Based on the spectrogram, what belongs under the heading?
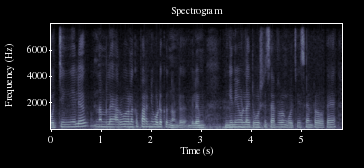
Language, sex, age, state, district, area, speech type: Malayalam, female, 45-60, Kerala, Kottayam, urban, spontaneous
